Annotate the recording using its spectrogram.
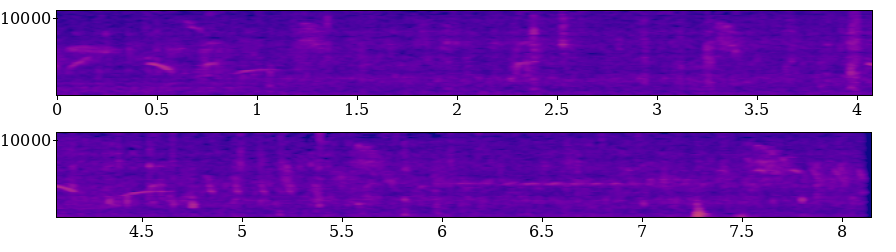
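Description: Small birds chirping faintly, short rising and falling calls, over a steady outdoor hiss. Near the end a dull knock as a glass jar is set down on a wooden table, followed by a lighter knock.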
